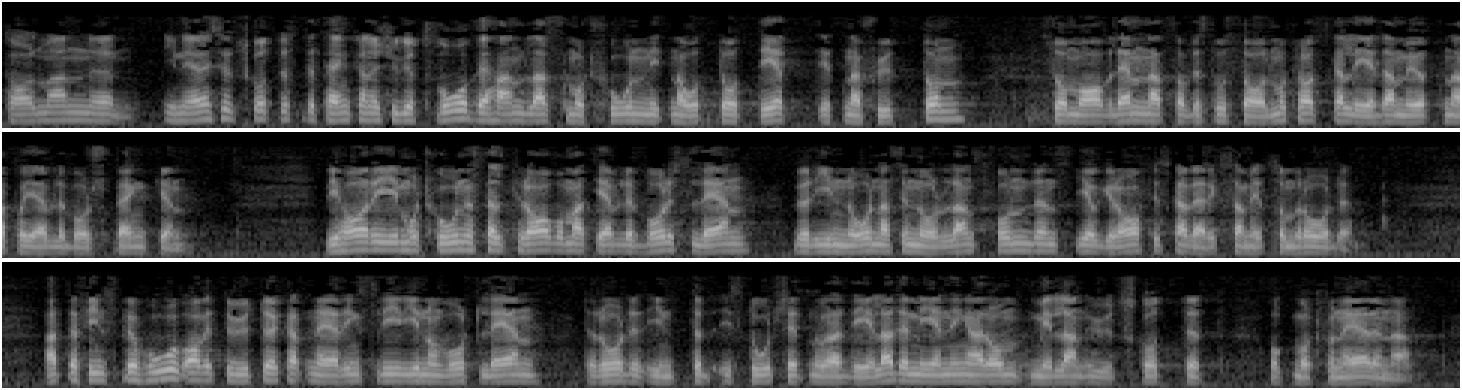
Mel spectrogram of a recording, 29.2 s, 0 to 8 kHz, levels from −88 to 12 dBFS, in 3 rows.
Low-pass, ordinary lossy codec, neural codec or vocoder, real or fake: 7.2 kHz; MP3, 24 kbps; none; real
